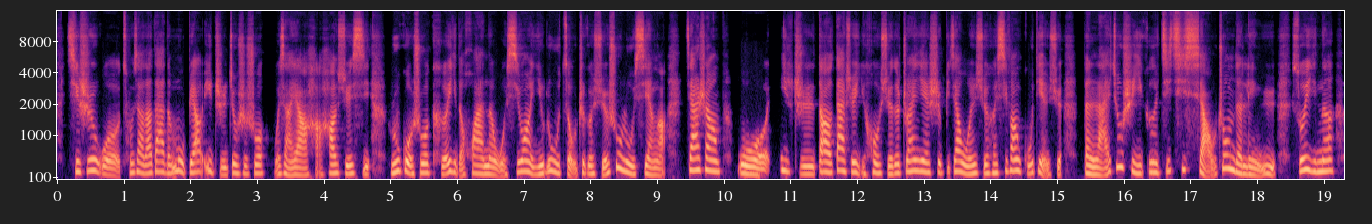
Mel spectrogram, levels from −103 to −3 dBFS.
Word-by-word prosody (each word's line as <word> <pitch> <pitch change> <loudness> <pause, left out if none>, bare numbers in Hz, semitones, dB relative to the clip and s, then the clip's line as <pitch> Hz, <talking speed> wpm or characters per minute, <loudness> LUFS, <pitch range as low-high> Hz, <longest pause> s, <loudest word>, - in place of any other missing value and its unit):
其 220 - -1
实 235 +3 0
我 160 - 0
从 200 - -6
小 210 -2 -1
到 185 +1 +1
大 220 0 -1
的 185 -2 -2
目 230 -3 +1
标 210 +3 0
一 230 - -3
直 155 -6 -3
就 190 +4 -1
是 175 -1 -5
说， 185 +1 -2
我 170 - -3
想 175 -5 -1
要 150 -1 +1
好 - - -6
好 190 0 0
学 180 -2 +1
习。 165 -3 -1 0.3
如 210 +5 +2
果 220 -6 +3
说 195 +1 +1
可 165 -1 -2
以 215 -2 +1
的 - - -5
话 175 +2 -1
呢， 170 -2 +3
我 145 - -2
希 185 +7 0
望 225 -3 +3
一 165 +2 +1
路 205 +2 +1
走 185 - -2
这 200 - -3
个 175 0 0
学 160 -1 -1
术 290 +6 +1
路 200 -7 +3
线 165 -1 0
了。 145 -2 -2 0.3
加 250 0 +3
上 240 -4 +2 0.2
我 165 -6 +3
一 245 -2 -1
直 170 -5 -1
到 215 +1 +4
大 240 +2 +1
学 210 -2 +1
以 180 - -8
后 195 +2 -1
学 170 -2 -1
的 190 +1 +1
专 225 +3 0
业 225 -2 +3
是 205 0 -2
比 190 - -10
较 225 -3 +1
文 175 0 +2
学 190 -1 -2
和 195 +1 -1
西 200 +4 0
方 240 +1 +2
古 190 -2 -3
典 210 -2 -1
学， 150 -2 -4 0.3
本 170 -3 +4
来 150 +7 0
就 320 +7 +1
是 225 - -1
一 180 -2 0
个 205 +2 0
极 205 +4 -4
其 250 +3 -2
小 265 - +1
众 285 -3 +2
的 195 -5 +3
领 165 -4 +1
域。 165 -4 0 0.2
所 240 +2 +2
以 245 -4 +2
呢 230 +2 +2
195 Hz, 260 characters per minute, -23 LUFS, 170-225 Hz, 0.3 s, 到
